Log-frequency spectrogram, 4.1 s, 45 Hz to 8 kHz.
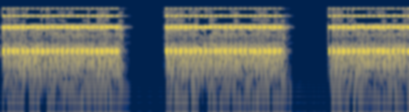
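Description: A telephone rings in three loud bursts of roughly 1.3 seconds each, separated by short silent gaps, with a bright, buzzy bell tone and no voices.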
